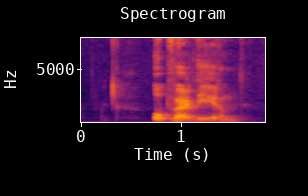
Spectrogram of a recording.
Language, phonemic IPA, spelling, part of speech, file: Dutch, /ˈɔpwarˌderə(n)/, opwaarderen, verb, Nl-opwaarderen.ogg
- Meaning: 1. to revalue, increase in value 2. to top up (to extend the credit of something)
